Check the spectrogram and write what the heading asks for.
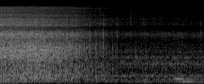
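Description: Pyrotechnic fire burst: a loud rushing of flame that fades steadily as the fireball dies down.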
